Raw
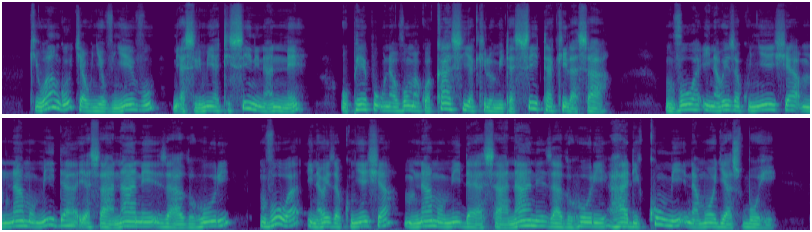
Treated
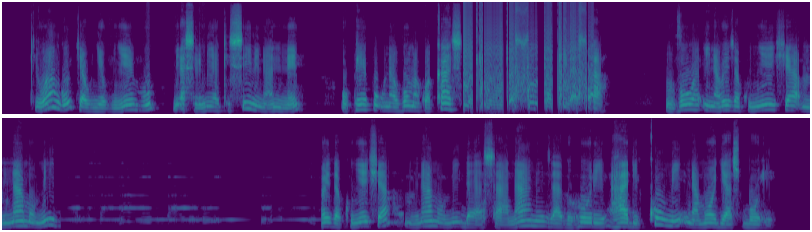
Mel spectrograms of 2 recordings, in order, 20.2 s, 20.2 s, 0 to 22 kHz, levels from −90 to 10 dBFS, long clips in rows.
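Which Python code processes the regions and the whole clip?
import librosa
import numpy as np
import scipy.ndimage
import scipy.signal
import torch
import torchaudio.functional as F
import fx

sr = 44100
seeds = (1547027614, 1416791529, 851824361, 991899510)

y = fx.chain(x, sr, fx.comb(ms=5.2, depth=0.53),
    fx.mod_noise(seeds[0], snr_db=32), at=(1.66, 2.71))
y = fx.chain(y, sr, fx.highpass(hz=430.0, slope=12),
    fx.schmitt(flips_db=-33.0),
    fx.band_squash(depth_pct=100), at=(5.74, 7.4))
y = fx.chain(y, sr, fx.stiff_resonator(f0_hz=380.0, decay_s=0.6, stiffness=0.03),
    fx.over_compress(threshold_db=-53.0, ratio=-1.0), at=(10.83, 14.1))
y = fx.chain(y, sr, fx.notch(hz=1100.0, q=29.0),
    fx.comb_fb(f0_hz=170.0, decay_s=0.17, harmonics='all', damping=0.0, mix_pct=50),
    fx.pre_swell(db_per_s=62.0), at=(14.94, 17.13))
y = fx.wiener(y, sr, points=25)
y = scipy.signal.sosfilt(scipy.signal.butter(2, 780.0, 'highpass', fs=sr, output='sos'), y)
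y = y * librosa.db_to_amplitude(-4.0)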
